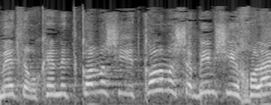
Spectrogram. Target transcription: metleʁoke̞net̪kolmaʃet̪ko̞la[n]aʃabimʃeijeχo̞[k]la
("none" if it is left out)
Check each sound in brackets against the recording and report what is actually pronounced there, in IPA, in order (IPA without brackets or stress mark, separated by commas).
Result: m, none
